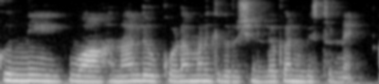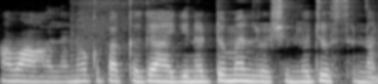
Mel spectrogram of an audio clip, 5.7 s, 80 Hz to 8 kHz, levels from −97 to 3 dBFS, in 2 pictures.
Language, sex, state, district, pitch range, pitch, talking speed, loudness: Telugu, female, Andhra Pradesh, Krishna, 180-200 Hz, 190 Hz, 135 wpm, -18 LUFS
